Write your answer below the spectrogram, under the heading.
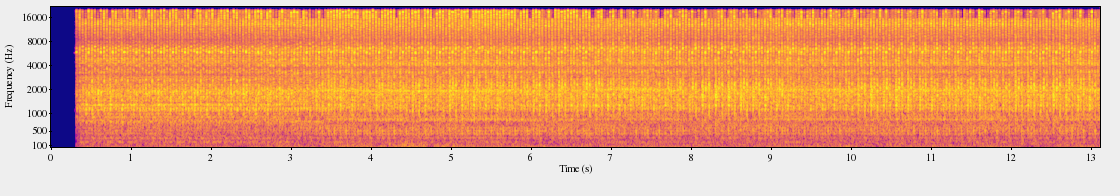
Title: Vauxhall Meriva 1.6 CDTI Misfire P0016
